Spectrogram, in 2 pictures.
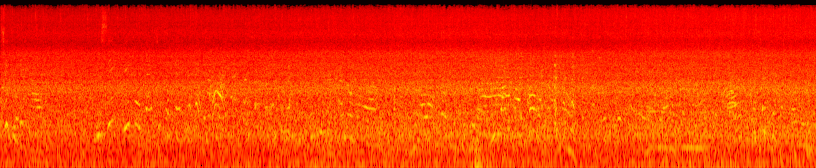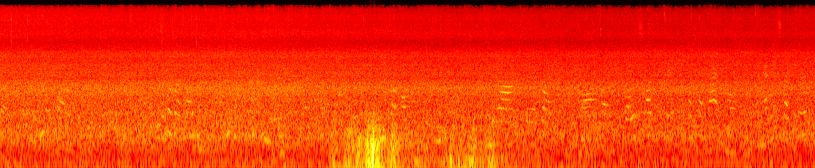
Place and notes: Utena, Lithuania, heavy rain
Hiding in a bus station from heavy rain...And, strangely, there's conversation in english...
